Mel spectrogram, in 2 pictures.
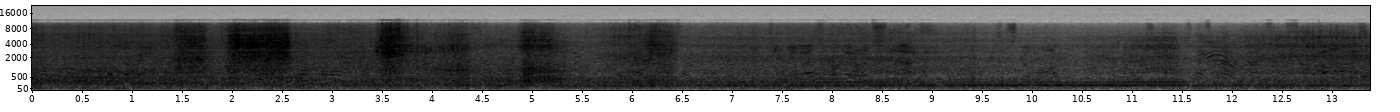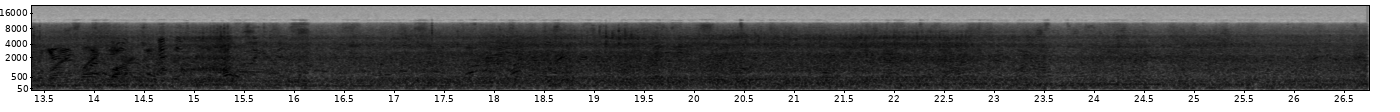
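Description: A field of WISSOTA Street Stock race cars running at low speed under caution, a steady low engine rumble with faint held pitches. A few short sharp noises come in the first six seconds.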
